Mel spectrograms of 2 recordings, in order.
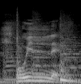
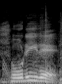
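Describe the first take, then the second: First: The middle is slurred with an 'l' sound. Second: The middle is fully said with 'r' sounds. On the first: The speaker calls it wrong. "শৈল্যে কি?" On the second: The speaker calls it right. "এটা হচ্ছে সঠিক উচ্চারণ।"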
